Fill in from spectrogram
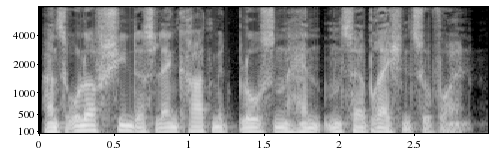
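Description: Husky deep male audiobook narrator. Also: fast talker, no room sound, studio quality.

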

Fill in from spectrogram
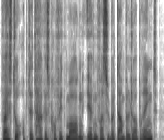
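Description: A man's voice: a little high, steady tone, fast, no echo, clean studio sound, pitched above the performer's own voice. A man reading an audiobook, voicing an earnest, protective teenage boy who pleads insistently. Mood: urgent, worried.

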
